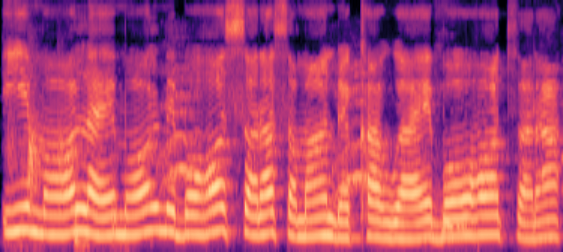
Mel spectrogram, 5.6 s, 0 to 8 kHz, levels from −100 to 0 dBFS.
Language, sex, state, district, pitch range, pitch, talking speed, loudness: Hindi, female, Maharashtra, Mumbai Suburban, 200-240 Hz, 225 Hz, 140 wpm, -13 LUFS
